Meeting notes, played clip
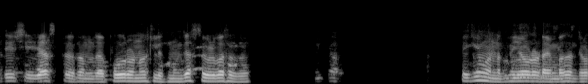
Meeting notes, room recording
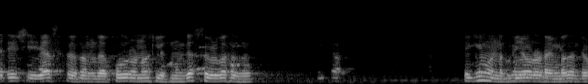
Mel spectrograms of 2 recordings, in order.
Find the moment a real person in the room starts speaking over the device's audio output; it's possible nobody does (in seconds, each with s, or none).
none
